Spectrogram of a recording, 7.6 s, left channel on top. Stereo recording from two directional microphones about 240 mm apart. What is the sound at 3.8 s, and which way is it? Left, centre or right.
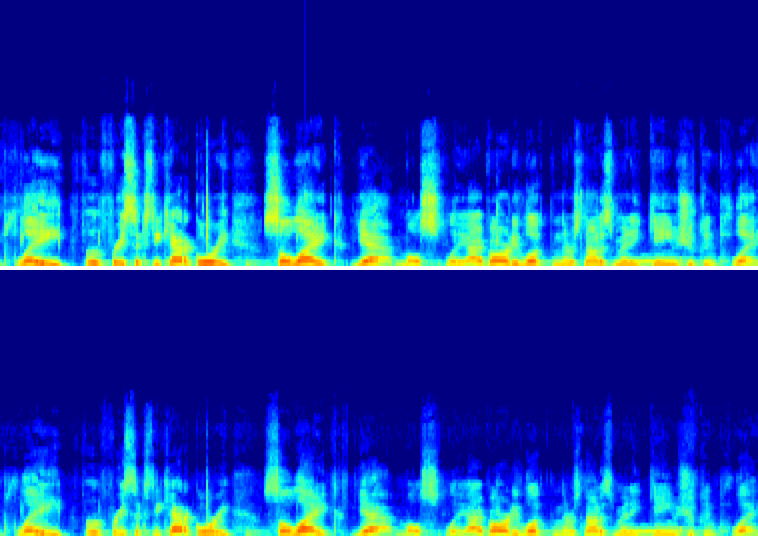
Speech, left.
